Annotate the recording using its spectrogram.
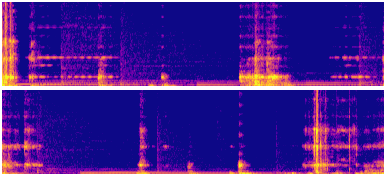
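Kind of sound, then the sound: signal or alarm, phone ringing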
